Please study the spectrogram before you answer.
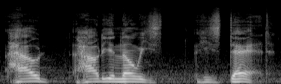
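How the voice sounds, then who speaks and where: A man's voice: medium pitch, slow, fairly bright tone. A man playing a curious, patient, slightly wary adventuring leader in an audio drama, with a hesitant, questioning manner. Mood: curious, careful.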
